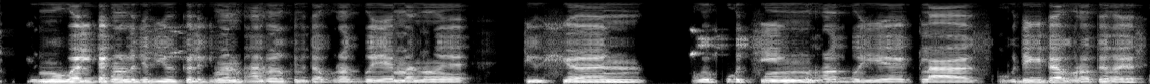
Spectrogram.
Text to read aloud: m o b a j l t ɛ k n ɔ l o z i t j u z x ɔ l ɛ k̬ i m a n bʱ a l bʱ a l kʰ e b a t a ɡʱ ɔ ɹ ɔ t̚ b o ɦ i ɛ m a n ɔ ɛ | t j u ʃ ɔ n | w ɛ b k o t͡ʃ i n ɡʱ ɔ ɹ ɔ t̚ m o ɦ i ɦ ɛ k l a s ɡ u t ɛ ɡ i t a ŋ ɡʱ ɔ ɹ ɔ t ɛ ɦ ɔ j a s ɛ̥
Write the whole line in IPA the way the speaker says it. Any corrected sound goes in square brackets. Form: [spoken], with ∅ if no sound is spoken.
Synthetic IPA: m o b a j l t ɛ k n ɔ l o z i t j u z [k] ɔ l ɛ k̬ i m a n bʱ a l bʱ a l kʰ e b [i] t a ɡʱ ɔ ɹ ɔ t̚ b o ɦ i ɛ m a n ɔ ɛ | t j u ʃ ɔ n | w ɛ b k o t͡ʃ i [ŋ] ɡʱ ɔ ɹ ɔ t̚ [b] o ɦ i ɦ ɛ k l a s ɡ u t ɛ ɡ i t a [∅] ɡʱ ɔ ɹ ɔ t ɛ ɦ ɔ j a s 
